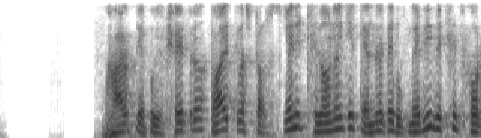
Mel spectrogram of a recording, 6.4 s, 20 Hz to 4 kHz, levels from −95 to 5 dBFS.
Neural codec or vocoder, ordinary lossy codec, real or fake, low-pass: codec, 16 kHz in and 24 kHz out, 1.1 kbps, FireRedTTS-2 codec; none; fake; 3.6 kHz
